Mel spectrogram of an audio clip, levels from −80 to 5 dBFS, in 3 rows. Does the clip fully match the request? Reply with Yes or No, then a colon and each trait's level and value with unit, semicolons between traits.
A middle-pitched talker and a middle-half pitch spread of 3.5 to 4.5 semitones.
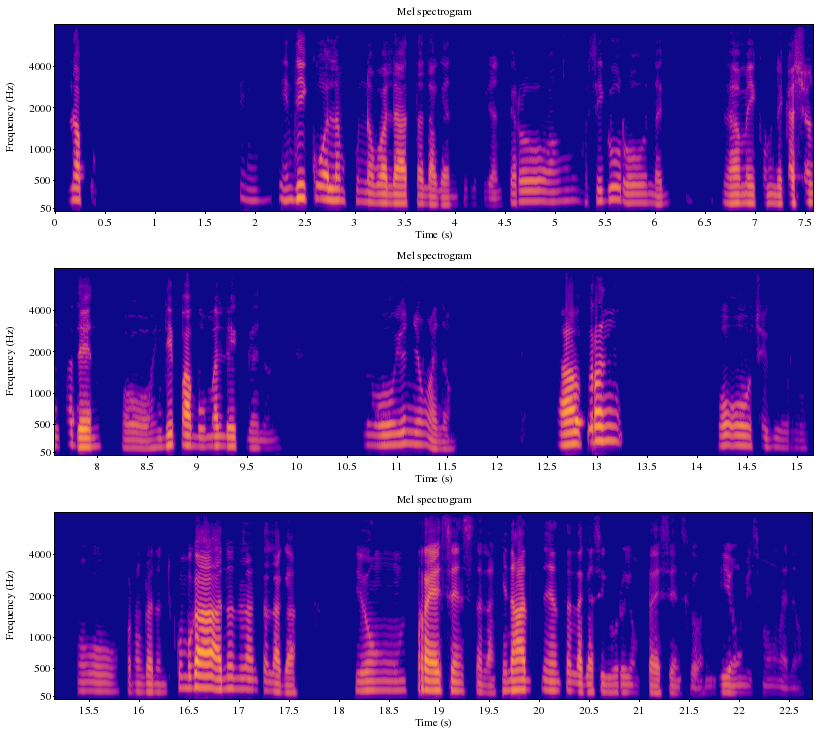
No: medium, 145 Hz; average, 4.9 semitones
